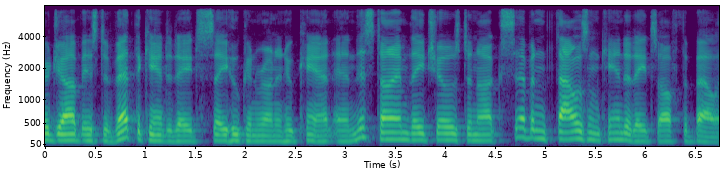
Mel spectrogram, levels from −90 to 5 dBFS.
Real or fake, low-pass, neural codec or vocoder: real; 7.2 kHz; none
